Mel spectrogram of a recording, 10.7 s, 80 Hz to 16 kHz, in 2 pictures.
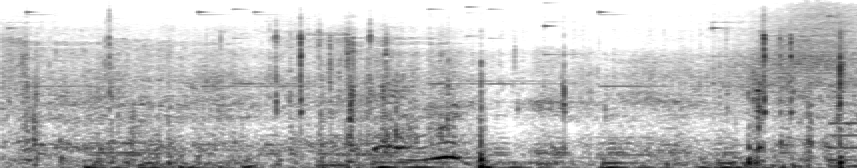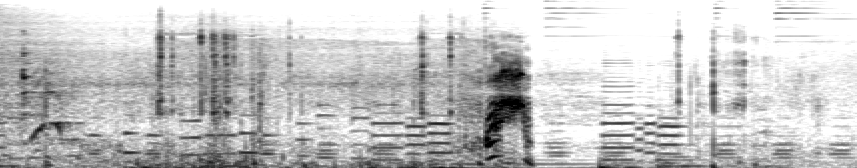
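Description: A YT Capra Core 1 MX full-suspension mountain bike riding down a dirt forest trail. There is a low rumble with frequent rattles and knocks as the bike goes over bumps and roots, and background music plays over it. A brief loud sound comes about eight and a half seconds in.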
